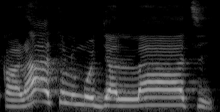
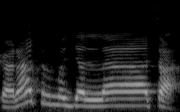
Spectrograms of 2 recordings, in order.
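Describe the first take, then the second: First: The last word ends with an 'i' vowel. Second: The last word ends with an 'a' vowel. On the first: The speaker calls it right. "we should say ti" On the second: The speaker calls it wrong. "we wouldn't say ... It is wrong to say ta"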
